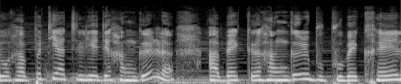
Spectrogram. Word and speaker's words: Hangul: Hangul, voilà. Hangul, bon, H, on le prononce bien en français, en coréen, pardon, en fait.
